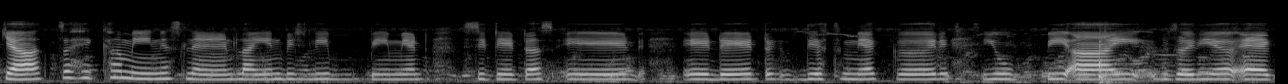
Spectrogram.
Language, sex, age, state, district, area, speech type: Kashmiri, female, 30-45, Jammu and Kashmir, Anantnag, urban, read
